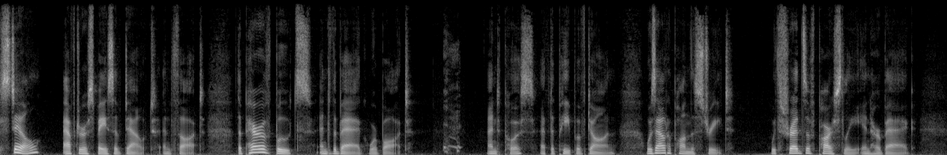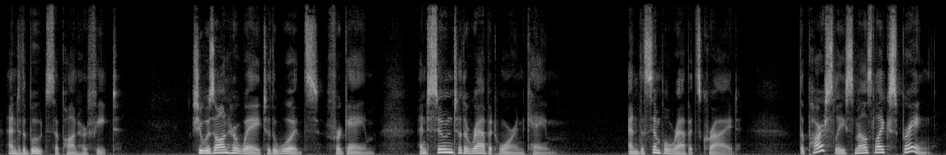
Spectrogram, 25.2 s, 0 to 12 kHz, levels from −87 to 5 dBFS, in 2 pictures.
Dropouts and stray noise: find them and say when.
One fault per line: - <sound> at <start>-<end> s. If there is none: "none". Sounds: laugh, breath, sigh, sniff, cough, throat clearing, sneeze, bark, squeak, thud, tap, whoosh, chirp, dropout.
- cough at 5.9-6.2 s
